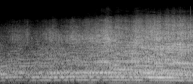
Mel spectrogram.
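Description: Race car engine howling steadily on a qualifying lap at the speedway, a loud sustained whine building slightly as the car passes near.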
